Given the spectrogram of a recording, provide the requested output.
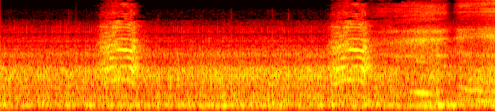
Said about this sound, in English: The vultures are back. They are pecking at my eyes.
